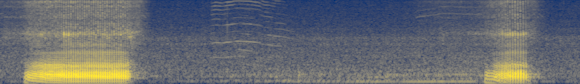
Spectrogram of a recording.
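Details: Sugar, a sleeping Shar Pei puppy, snores in two bursts: a long rattling inhale of about one second with rapid pulsing, then a quiet pause and a shorter snore near the end, indoors.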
